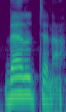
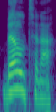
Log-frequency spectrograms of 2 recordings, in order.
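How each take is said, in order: First: It is said with an attempted Irish pronunciation. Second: It is said with an attempted Irish pronunciation.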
